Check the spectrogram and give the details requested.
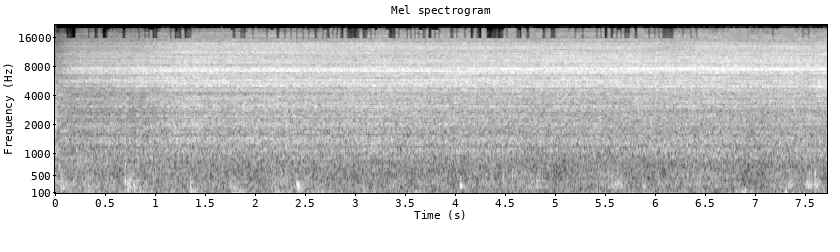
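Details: Intake pressurized with a cheap boost leak tester: loud, steady, high-pitched hiss of escaping air with no rhythm; boost leak at the intake manifold.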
